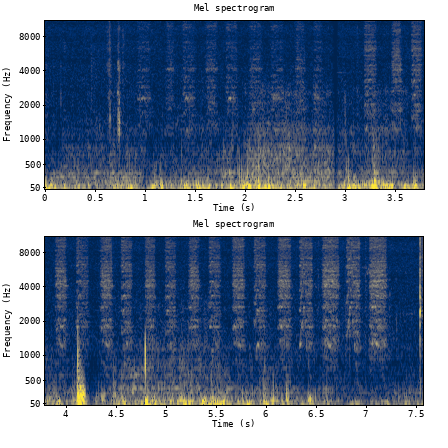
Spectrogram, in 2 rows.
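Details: BMW E90, rear suspension rocked to show the noise: a honking, groaning squeak about every second as the body moves, owner unsure whether shock or bushing.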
